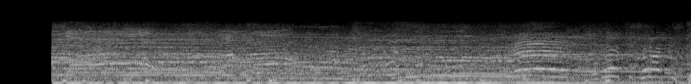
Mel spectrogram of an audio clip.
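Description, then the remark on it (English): A crowd booing and jeering continuously at a passing truck carrying a Nikki Haley billboard as it drives past a line for a Trump rally in Richmond, Virginia; many overlapping voices rising into drawn-out boos and shouts, with a steady low rumble like an engine underneath throughout. “being booed while driving past a line for the Trump rally in Richmond, Virginia.”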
